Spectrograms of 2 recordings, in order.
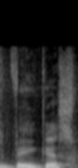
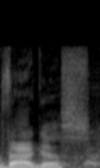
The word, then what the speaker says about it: vagus: instance, somebody was like, I think it's vagus with like a hard A, not vagus.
